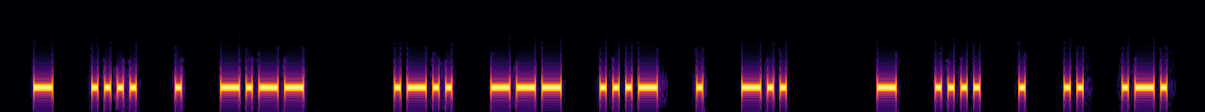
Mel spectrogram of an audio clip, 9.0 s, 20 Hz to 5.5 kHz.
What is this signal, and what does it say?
Morse code, heard as a keyed tone, about 25 wpm, spaced as for 18 wpm, 600 Hz. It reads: THEY LOVED THEIR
